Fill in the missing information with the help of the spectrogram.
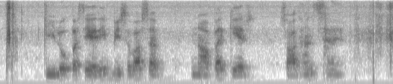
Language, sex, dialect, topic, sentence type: Maithili, male, Bajjika, agriculture, statement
